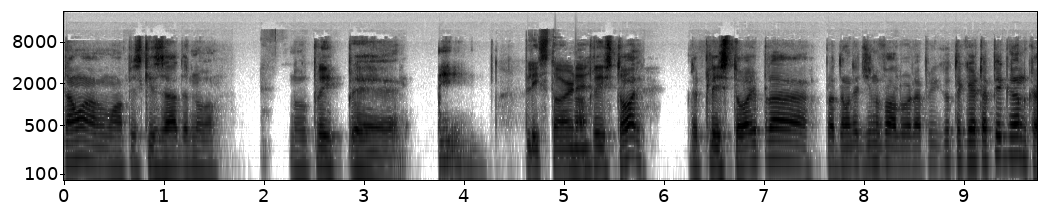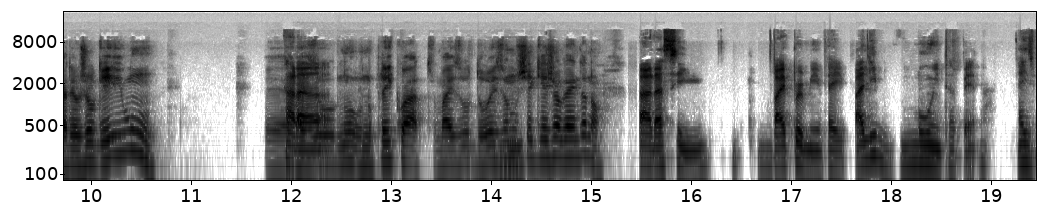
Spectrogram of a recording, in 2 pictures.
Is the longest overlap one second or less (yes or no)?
yes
